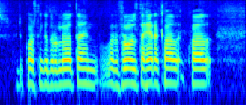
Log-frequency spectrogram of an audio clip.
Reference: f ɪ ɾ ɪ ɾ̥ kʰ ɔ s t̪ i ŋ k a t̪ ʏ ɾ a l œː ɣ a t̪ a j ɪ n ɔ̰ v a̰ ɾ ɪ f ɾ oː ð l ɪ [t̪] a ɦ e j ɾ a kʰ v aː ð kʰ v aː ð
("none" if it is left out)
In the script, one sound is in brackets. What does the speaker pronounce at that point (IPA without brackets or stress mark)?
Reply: t̪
